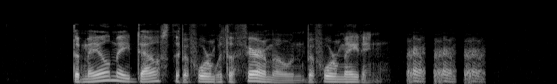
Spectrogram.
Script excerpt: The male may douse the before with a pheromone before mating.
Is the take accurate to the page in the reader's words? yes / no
yes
